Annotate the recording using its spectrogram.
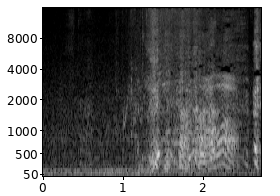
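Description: Water splashes as a man lifts his head out of a tub.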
